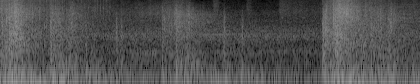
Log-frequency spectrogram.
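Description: Dense rumbling booms and crackling blasts of a spaceship being destroyed in the space battle game Battlefleet Gothic Armada, continuous heavy fire with a loud fresh burst near the end, no talk.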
